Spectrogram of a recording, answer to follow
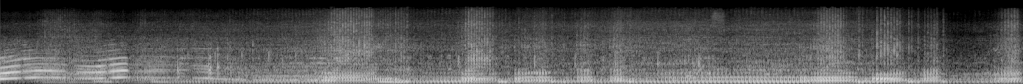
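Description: Motorcycle engine revving, its pitch rising and falling in the first second, then held on the throttle with several sharp surges while the bike is kept up on its back wheel in a wheelie.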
